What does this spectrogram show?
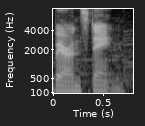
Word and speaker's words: Berenstain: i always i always remembered it as being pronounced berenstain oh oh oh found it oh hey we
